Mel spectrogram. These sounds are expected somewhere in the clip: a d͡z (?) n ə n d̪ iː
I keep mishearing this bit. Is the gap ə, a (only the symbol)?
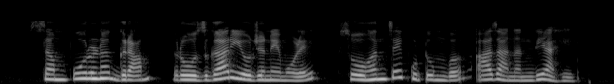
a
